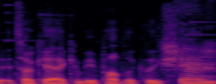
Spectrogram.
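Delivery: ordinary talk, nothing marked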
